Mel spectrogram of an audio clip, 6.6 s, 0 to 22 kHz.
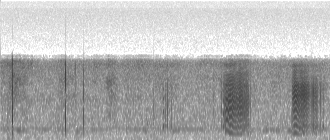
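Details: Two rough, fluttering snores about 1.5 seconds apart from a cat resting in its owner's lap, with faint clicks and quiet room noise between them: snoring.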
